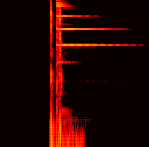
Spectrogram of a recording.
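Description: A quick double mouse click about three-quarters of a second in, then a bell ding that rings and fades over about a second. It is the notification-bell sound effect of a subscribe animation.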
